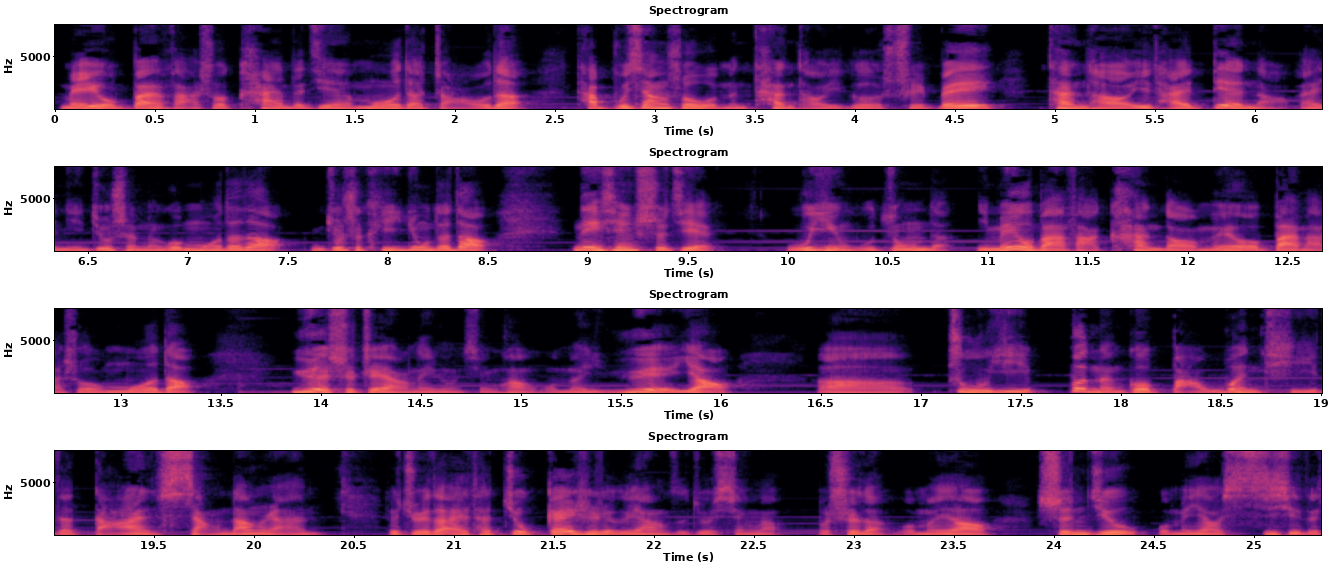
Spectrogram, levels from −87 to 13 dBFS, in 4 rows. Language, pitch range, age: Chinese, 115-165 Hz, 20-39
